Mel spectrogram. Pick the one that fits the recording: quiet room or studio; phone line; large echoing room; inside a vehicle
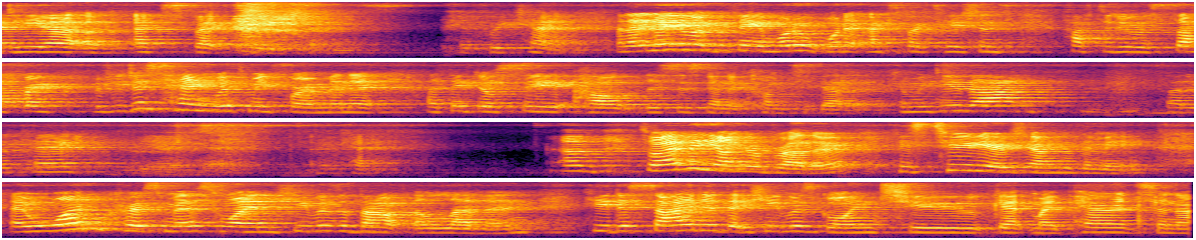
large echoing room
